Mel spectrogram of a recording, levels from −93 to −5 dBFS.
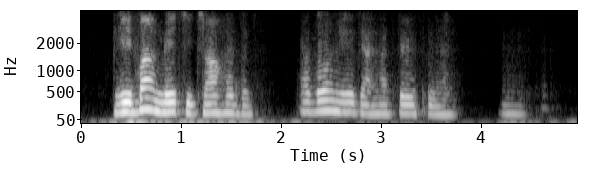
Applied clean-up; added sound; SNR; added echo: neural mask model DeepFilterNet 3.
